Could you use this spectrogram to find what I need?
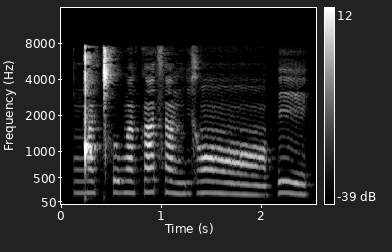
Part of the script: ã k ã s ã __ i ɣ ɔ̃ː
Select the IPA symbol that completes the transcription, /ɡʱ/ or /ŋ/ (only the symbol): ŋ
